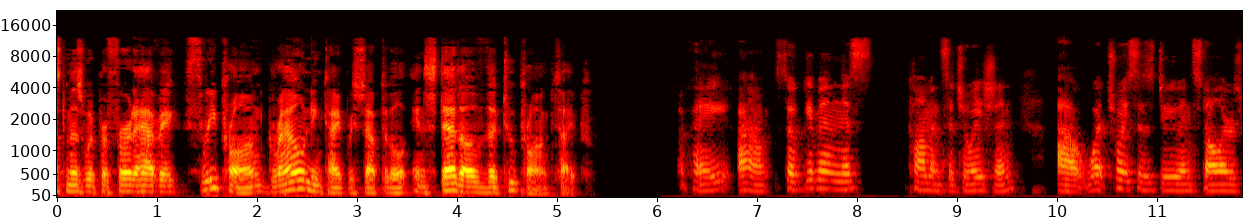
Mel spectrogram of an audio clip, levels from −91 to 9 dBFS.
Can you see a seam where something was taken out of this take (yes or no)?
no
